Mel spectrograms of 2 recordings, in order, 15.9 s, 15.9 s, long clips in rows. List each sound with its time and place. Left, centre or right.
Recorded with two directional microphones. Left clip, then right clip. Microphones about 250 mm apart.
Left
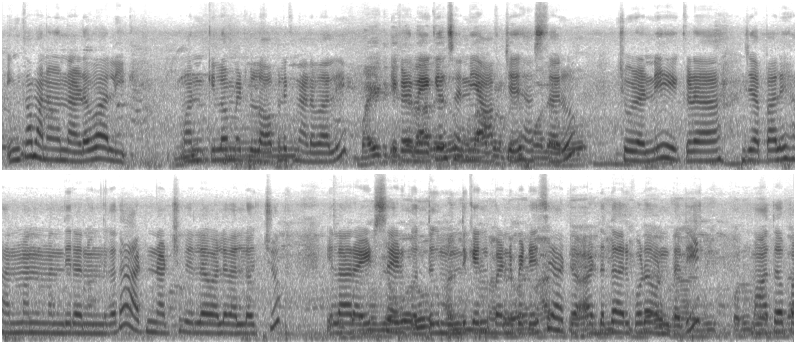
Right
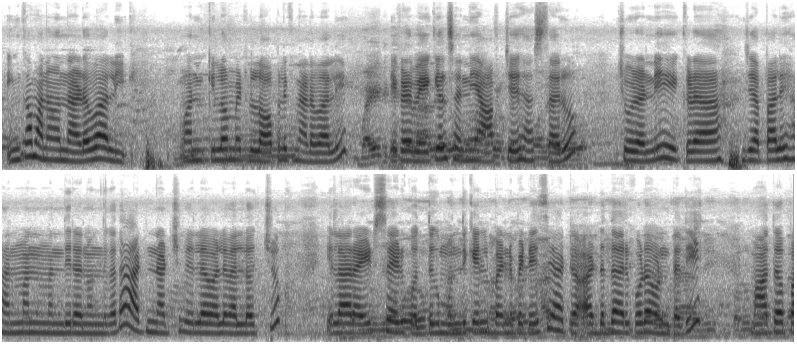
0.0 s speech: centre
